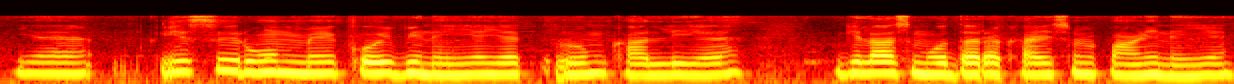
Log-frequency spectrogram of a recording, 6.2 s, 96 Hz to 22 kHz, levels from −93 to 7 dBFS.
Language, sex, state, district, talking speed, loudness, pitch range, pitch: Hindi, male, Bihar, Vaishali, 195 wpm, -17 LUFS, 185-200 Hz, 190 Hz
